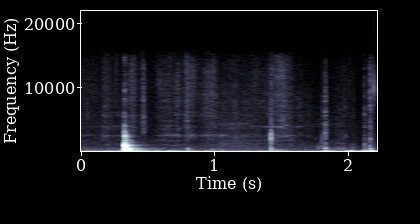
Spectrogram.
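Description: A sharp knock of a wooden rolling pin against a countertop about a third of a second in, then a fainter tap about a second later, with soft handling noise of dough being pressed by hand.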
